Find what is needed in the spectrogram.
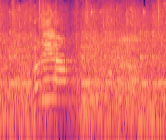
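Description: Voices of a crowd of protesters in the street, with one loud voice calling out in a rising-and-falling shout about half a second in.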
